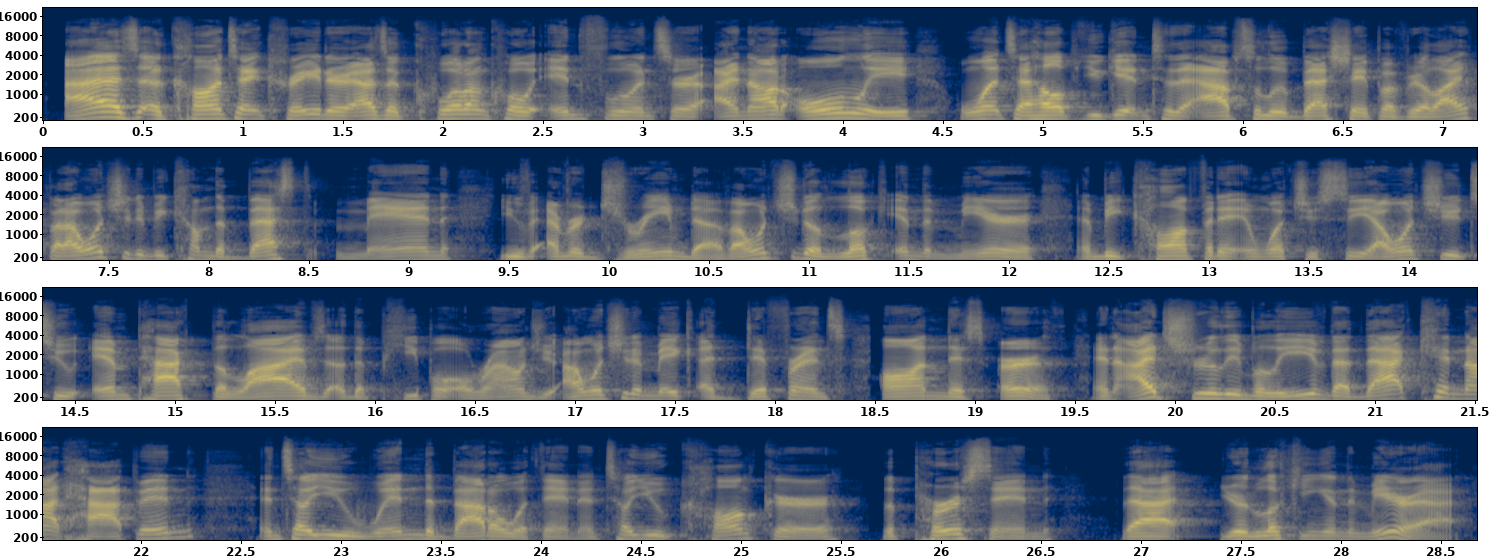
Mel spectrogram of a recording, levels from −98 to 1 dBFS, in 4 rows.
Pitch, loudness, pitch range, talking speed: 125 Hz, -26 LUFS, 115-135 Hz, 210 wpm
